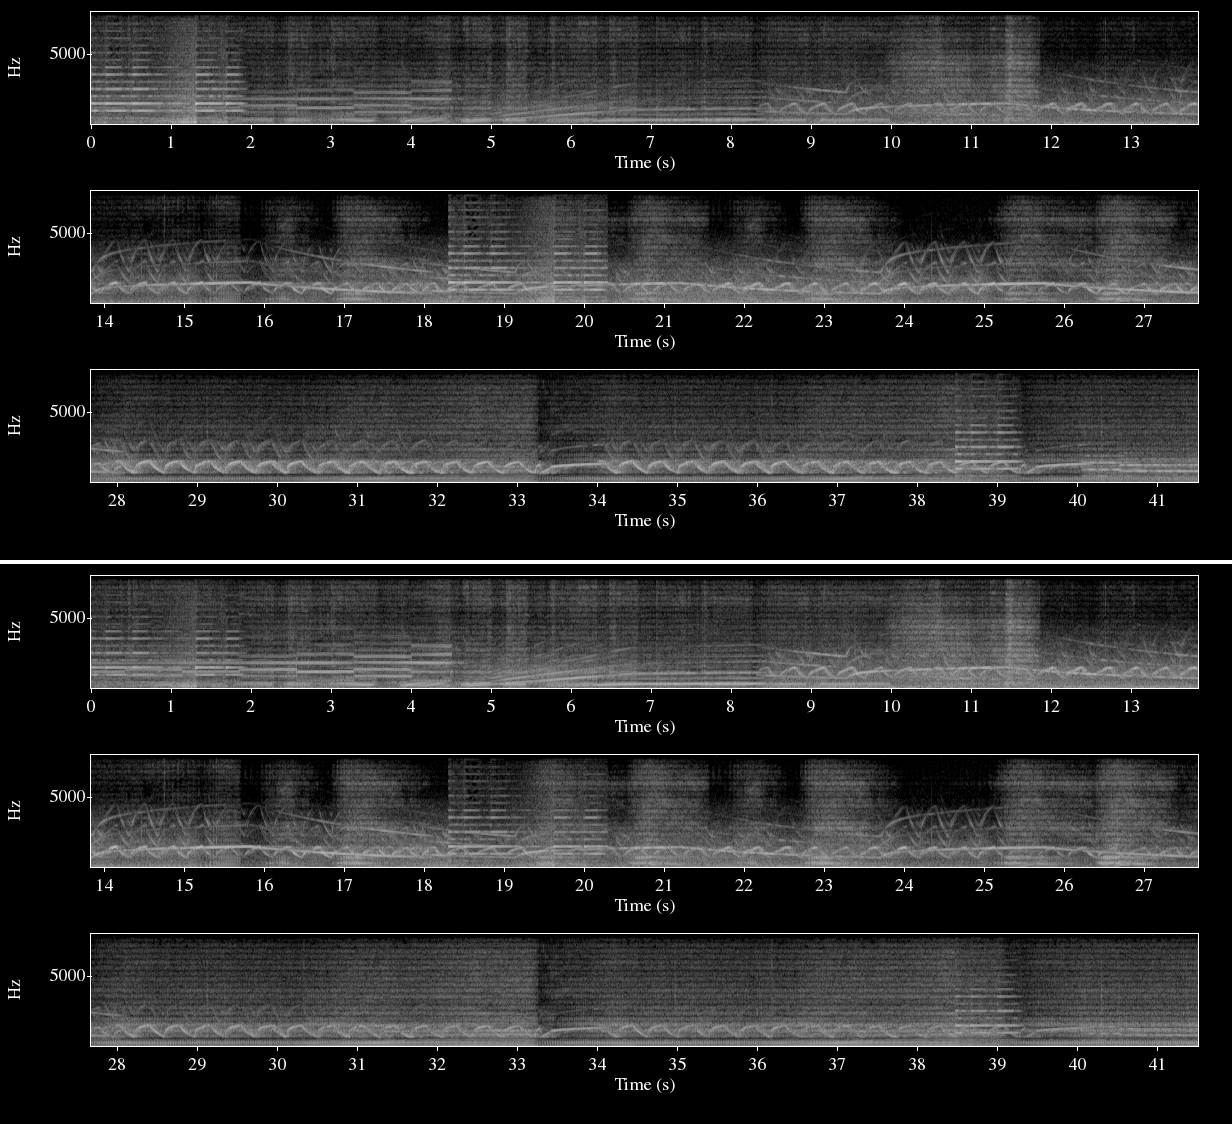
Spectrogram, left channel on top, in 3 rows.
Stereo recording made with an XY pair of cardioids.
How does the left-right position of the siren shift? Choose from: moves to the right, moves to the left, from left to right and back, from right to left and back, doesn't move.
moves to the left.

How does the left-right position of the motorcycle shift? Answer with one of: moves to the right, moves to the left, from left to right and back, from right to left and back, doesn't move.
doesn't move.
